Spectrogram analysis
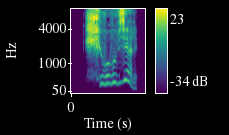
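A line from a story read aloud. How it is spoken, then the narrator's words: Indignant exhale. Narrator (Russian): возмущенно выдохнула она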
